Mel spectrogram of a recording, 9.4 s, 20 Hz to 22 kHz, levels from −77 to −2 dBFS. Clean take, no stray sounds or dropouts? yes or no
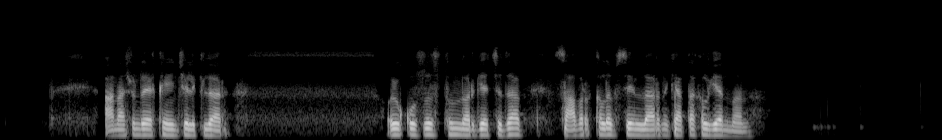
yes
